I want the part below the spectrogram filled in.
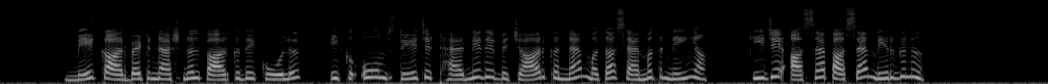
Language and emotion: Dogri, fearful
